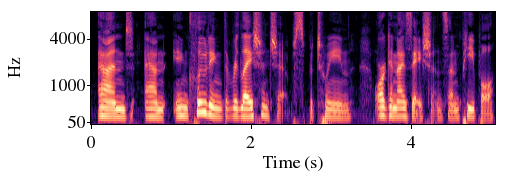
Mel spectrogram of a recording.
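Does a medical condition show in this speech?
No.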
